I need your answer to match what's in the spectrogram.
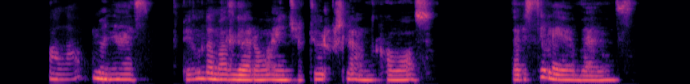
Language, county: Lithuanian, Kaunas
